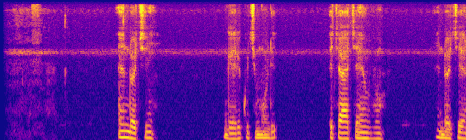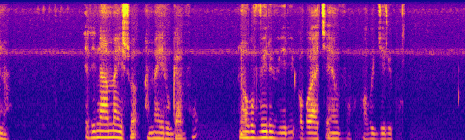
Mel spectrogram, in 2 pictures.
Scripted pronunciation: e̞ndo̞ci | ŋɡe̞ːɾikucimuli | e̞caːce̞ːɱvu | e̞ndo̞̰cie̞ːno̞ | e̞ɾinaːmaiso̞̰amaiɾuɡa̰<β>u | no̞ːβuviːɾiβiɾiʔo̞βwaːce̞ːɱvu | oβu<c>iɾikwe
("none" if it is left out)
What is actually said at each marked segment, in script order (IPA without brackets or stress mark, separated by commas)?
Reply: v, ɟ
